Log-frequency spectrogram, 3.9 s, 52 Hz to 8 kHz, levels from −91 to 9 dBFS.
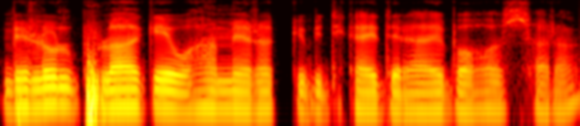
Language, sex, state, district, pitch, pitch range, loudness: Hindi, male, Arunachal Pradesh, Longding, 100 Hz, 100-110 Hz, -21 LUFS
